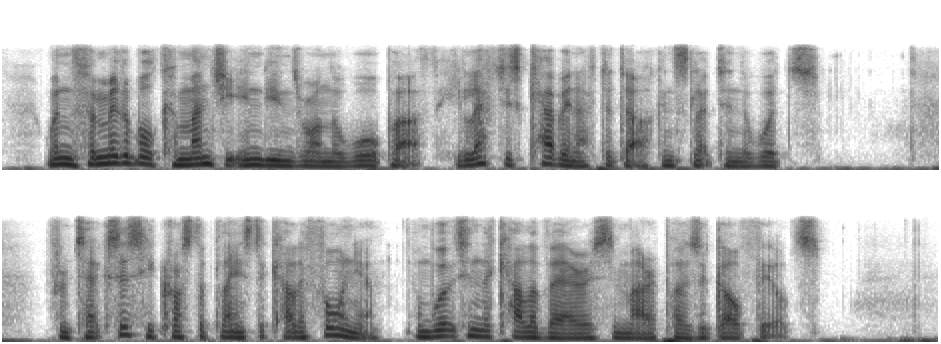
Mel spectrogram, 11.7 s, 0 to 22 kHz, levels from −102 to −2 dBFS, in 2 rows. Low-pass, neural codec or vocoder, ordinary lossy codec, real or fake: 7.2 kHz; none; Opus, 16 kbps; real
